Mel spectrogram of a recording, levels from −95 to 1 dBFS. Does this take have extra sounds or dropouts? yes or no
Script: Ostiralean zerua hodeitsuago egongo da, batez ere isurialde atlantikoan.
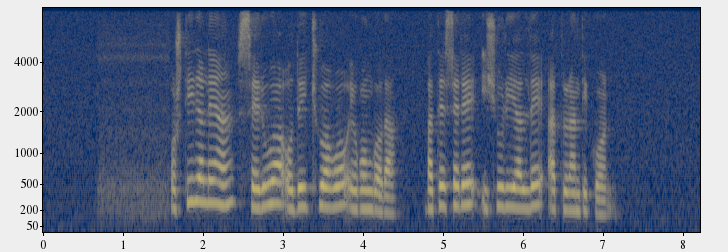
no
